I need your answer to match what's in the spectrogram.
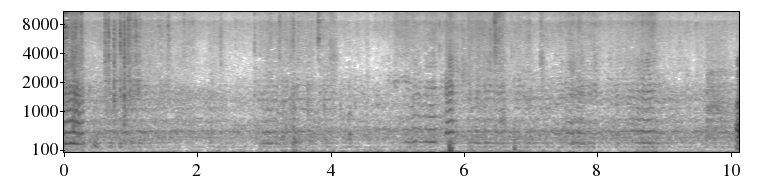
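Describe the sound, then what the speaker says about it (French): Black honey bees buzzing around a reinforced hive colony: a dense, continuous close-up drone of many bees with a few louder passes and faint handling knocks, with no talking. "pas mal d'abeilles noires qui sont venues, on va dire, renforcer cette colonie"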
